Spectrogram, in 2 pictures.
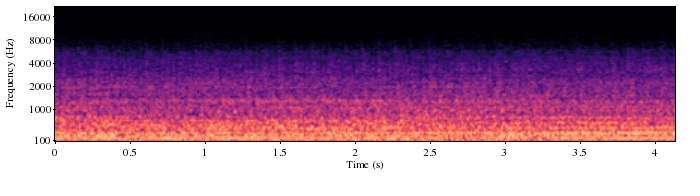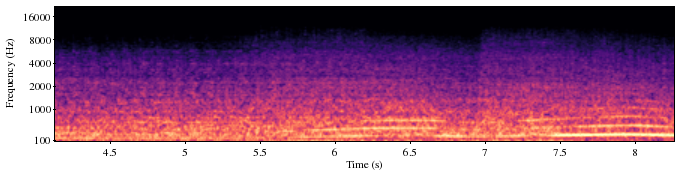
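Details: Old Fiat-Allis bulldozer, roughly D6/D7 size, six-cylinder diesel, probably not turbocharged, sat in the bush for years; after a full-throttle start, a steady even chug about four beats a second, lifting cleanly as revs rise; normal running.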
